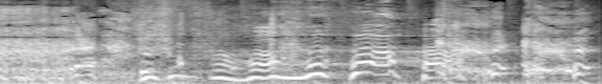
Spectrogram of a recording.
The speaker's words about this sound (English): Man, that is a nasty cough.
